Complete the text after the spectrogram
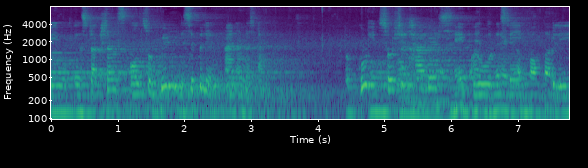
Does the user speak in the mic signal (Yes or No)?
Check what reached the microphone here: Yes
